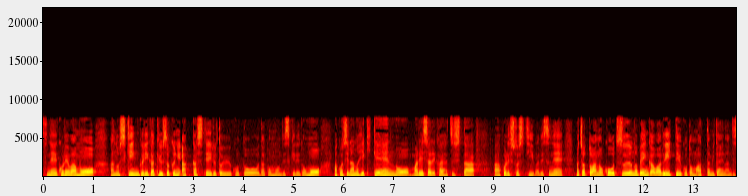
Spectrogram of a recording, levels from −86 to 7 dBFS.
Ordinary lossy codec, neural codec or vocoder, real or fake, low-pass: none; none; real; none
